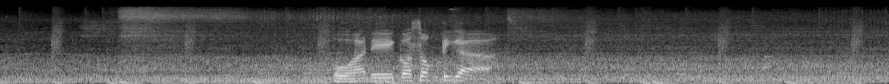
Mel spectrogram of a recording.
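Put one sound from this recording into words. A bus engine rumbles as the bus drives slowly past.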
